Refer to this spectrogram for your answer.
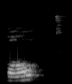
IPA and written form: boʊlt (BOLT)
